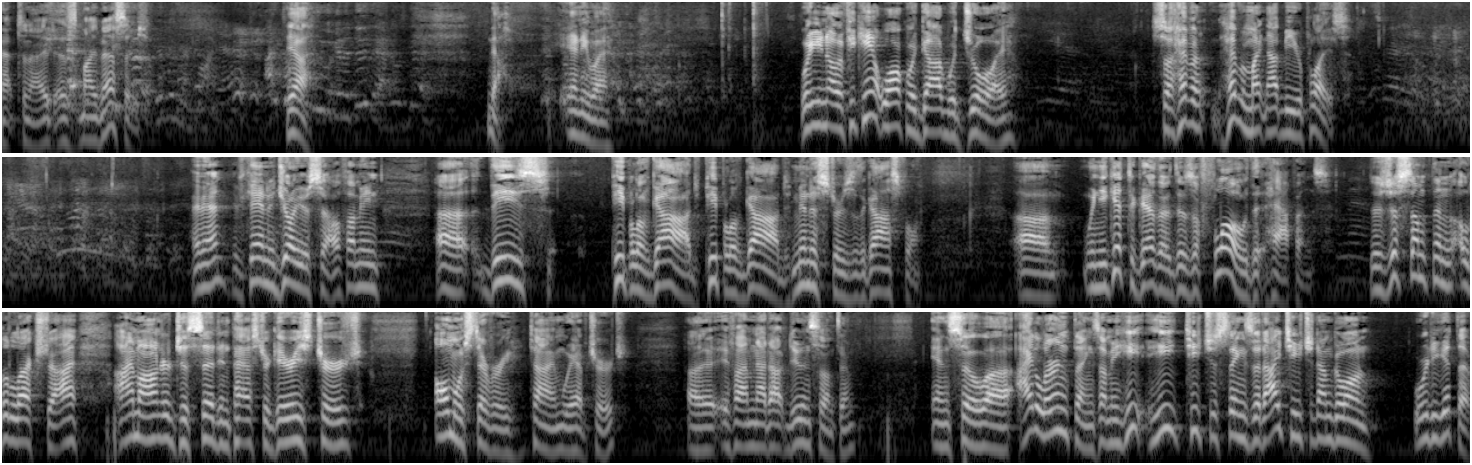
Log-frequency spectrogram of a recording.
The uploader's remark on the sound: Is from a special Sunday night service on August 13, 2023 at Harvest Bible Church in Stockton, CA.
